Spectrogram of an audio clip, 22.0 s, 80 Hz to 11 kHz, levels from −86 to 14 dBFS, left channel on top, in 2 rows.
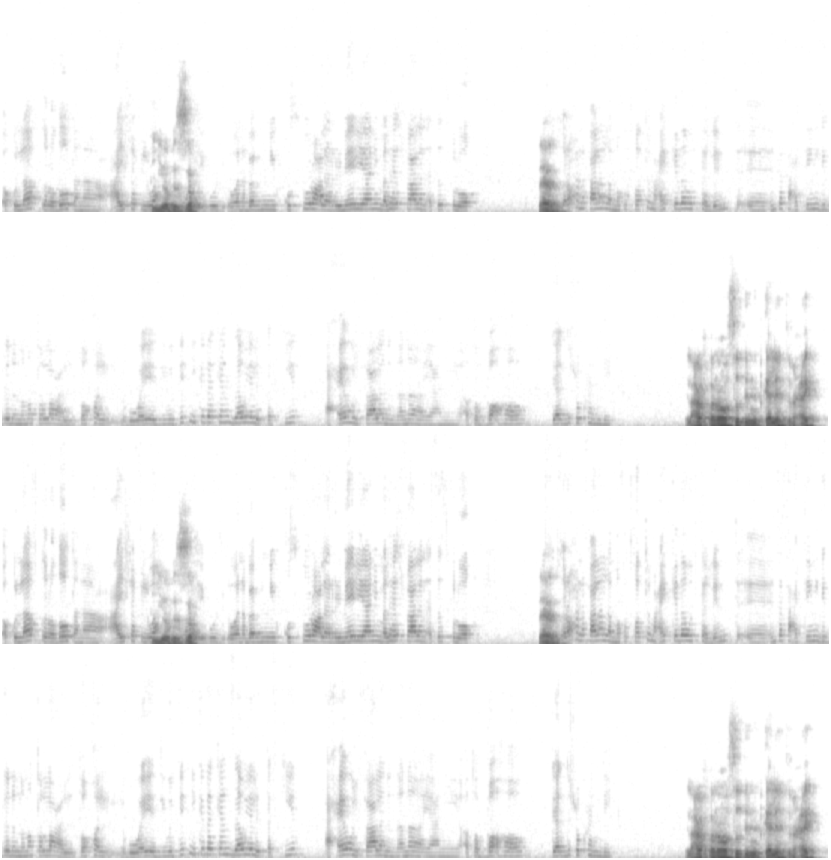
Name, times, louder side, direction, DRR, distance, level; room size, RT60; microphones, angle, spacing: voice 1, 0.0-6.2 7.5-14.5 14.8-15.0 15.3-18.1 18.4-19.2, right 2 dB, 30° right, 1.9 m, -48 dB
voice 2, 2.0-2.6 7.2-7.5 20.1-21.9, left 1 dB, 10° left, 1.1 m, -26 dB
10.0 x 8.1 x 9.3 m
head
